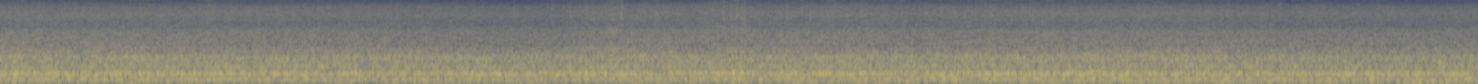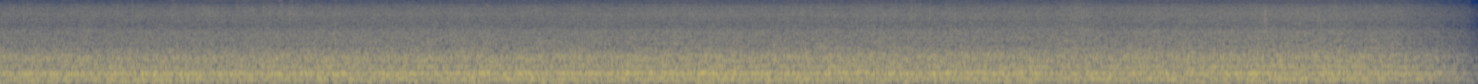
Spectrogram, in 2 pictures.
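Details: Swarming honey bees in flight, perhaps half the colony leaving or the young queen away mating; steady, thick droning buzz holding an even level for the whole stretch before fading at the end.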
